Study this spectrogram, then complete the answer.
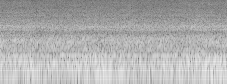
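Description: A gas furnace burner, just lit from its pilot light, runs with a steady, loud broadband roar that holds evenly throughout without breaks.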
